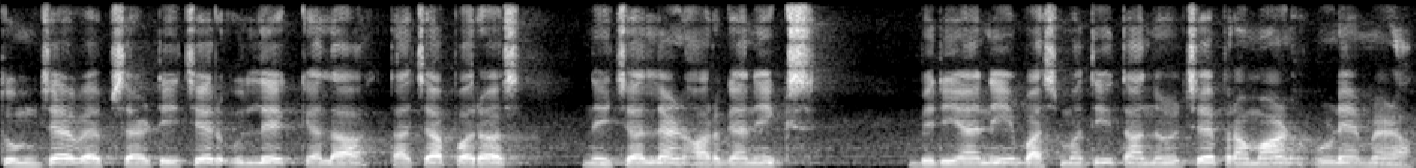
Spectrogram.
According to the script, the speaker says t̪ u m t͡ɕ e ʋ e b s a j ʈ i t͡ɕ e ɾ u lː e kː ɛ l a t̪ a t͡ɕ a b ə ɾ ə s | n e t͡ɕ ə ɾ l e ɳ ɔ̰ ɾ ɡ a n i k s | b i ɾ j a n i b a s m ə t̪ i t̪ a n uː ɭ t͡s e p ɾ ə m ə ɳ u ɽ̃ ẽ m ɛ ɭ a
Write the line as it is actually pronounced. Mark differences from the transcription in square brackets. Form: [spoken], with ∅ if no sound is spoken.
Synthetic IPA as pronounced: t̪ u m t͡ɕ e ʋ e b s a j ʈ i t͡ɕ e ɾ u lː e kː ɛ l a t̪ a t͡ɕ a [p] ə ɾ ə s | n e t͡ɕ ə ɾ l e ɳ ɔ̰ ɾ ɡ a n i k s | b i ɾ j a n i b a s m ə t̪ i t̪ a n [u] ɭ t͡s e p ɾ ə m [a] ɳ u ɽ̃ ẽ m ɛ ɭ a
